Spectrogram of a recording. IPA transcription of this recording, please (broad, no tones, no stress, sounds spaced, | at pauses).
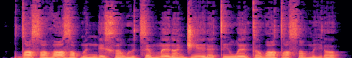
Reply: dˤ ɯ sˤ a ðˤ i zˤ ʌ b ẽ ŋ e x ã w ɯ t͡s ɛ m ɛ̃ ɾ ã d͡ʒ ẽ ɾ ɛ t ĩ w ɛ̃ t ʌ w ʌ dˤ i sˤ ã m i ɾ ʌ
